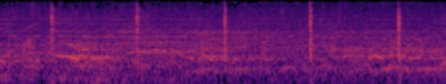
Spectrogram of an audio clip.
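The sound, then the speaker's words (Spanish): A metronome, set going by the policeman Somerset as he lies in bed in a David Fincher film, ticks steadily, five sharp, evenly spaced clicks just under a second apart, clear over a low, muffled background hum. “concentrándose en el sonido del metrónomo.”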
